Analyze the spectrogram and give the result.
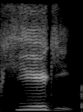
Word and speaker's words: hygge: Well, on that note, for a long time here at Satellite Sisters, we've been tracking the Norwegian tradition of hygge, right? – wonderful pronunciation this morning.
